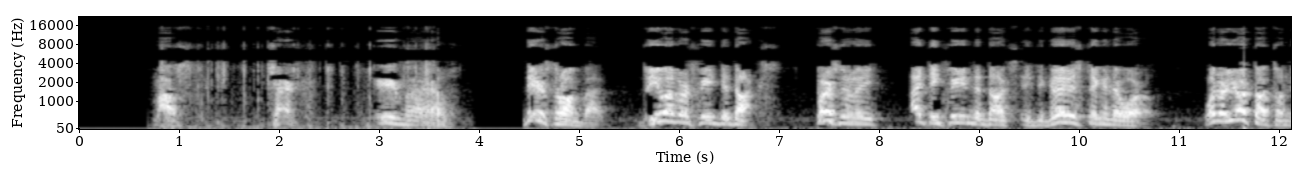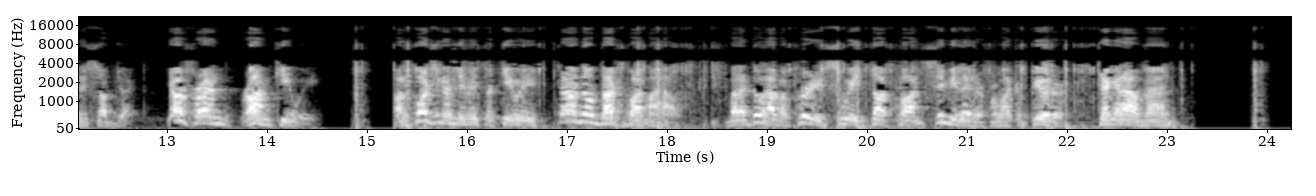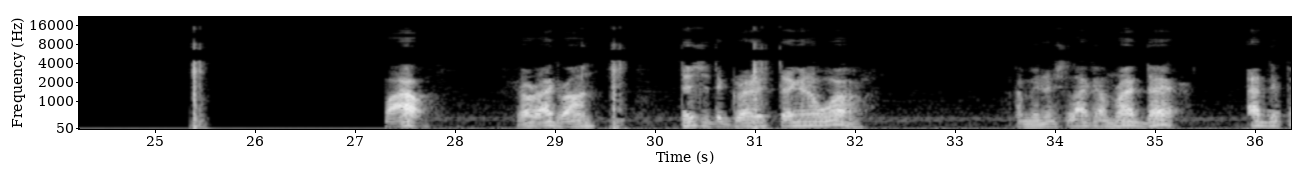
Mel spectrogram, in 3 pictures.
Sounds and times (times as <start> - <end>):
Speech: 0.7 - 1.3, 1.9 - 3.8, 4.4 - 14.6, 15.3 - 23.2, 27.3 - 27.8, 28.6 - 29.5, 30.2 - 32.2, 33.6 - 36.3.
